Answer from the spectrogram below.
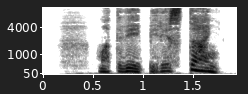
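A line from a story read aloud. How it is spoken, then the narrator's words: Whisper. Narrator (Russian): прошептал Веня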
